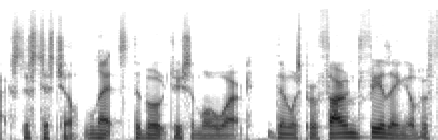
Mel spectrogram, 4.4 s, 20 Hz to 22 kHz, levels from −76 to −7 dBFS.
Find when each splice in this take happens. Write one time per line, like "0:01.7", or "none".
0:00.8
0:02.6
